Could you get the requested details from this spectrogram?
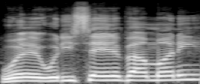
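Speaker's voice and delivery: put-on slurred drunk voice. Retelling a stranger's question, imitating a drunk man with food in mouth. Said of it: "he's all fucked up and he's got, like, food on his mouth".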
